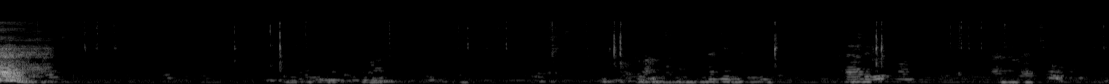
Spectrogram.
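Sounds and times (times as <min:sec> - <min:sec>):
computer mouse clicks: 0:00.8 - 0:01.3, 0:02.3 - 0:03.2, 0:03.8 - 0:06.3, 0:09.5 - 0:10.2.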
